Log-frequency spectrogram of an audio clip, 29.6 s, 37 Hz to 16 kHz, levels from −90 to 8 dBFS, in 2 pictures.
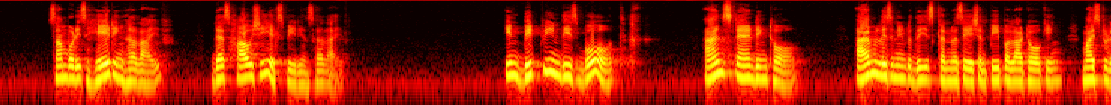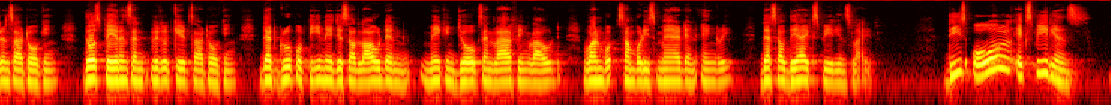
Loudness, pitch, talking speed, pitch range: -18 LUFS, 150 Hz, 125 wpm, 140-165 Hz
